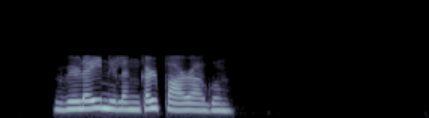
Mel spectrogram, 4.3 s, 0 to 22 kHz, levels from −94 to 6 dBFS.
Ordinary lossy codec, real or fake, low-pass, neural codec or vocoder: none; real; 3.6 kHz; none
